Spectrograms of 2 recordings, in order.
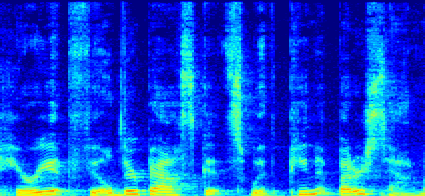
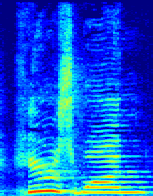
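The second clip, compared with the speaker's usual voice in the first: very high, louder triumphant shout; 13 semitones higher, 9 dB louder than usual. Acted. Chester and Harriet spotting an egg, shouting together. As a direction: yell out the find. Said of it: "shouted Chester and Harriet".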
